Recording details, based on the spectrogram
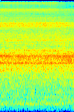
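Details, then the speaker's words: Electric kettle repaired for a no-power fault, filled with water and plugged straight into the mains instead of through a series tester: a steady rushing hiss with a faint whistle as the water heats and steams, so the element works normally. "এটি কিন্তু গরম হতে শুরু করে দিয়েছে, আমি কিন্তু শব্দ শুনতে পাচ্ছি। দেখুন ভিতরে পানি গরম হচ্ছে।"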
